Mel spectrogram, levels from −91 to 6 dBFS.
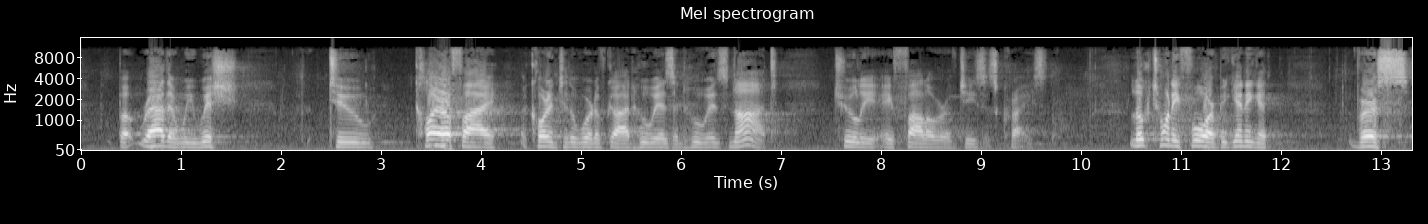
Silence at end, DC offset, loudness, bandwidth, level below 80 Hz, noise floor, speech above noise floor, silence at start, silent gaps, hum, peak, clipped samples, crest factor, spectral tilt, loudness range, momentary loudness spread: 0 s; under 0.1%; -12 LUFS; 16 kHz; -46 dBFS; -41 dBFS; 29 dB; 0.4 s; none; none; 0 dBFS; 0.2%; 14 dB; -2.5 dB/octave; 7 LU; 18 LU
